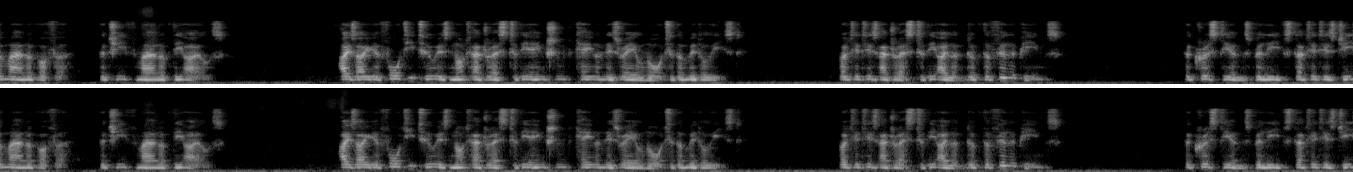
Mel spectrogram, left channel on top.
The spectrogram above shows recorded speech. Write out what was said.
man of OPHIR, the chief man of the Isles. Isaiah 42 is not addressed to the ancient Canaan Israel nor to the Middle East, but it is addressed to the island of the Philippines. The Christians believes that it is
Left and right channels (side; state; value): both; normal; correlation 0.71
